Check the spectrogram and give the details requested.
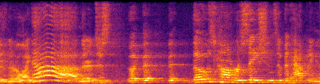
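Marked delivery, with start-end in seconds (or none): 0.4-1.0 short high alarmed yelp; a sudden startled cry; alarmed shriek. Retold or imitated. Disciples react to death prediction.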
